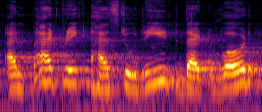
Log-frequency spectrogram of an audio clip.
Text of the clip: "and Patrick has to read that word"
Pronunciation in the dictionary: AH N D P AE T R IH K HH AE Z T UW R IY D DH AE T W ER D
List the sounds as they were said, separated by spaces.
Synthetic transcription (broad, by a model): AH N D P AE T R IH K HH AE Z T UW R IY D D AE T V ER D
